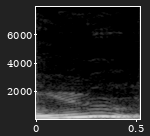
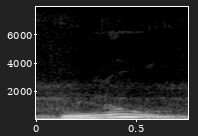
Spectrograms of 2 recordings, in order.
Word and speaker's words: loup: So, un oiseau, un chat, un cheval, un loup, look at, the wolf, un loup, un loup, un loup. I don't pronounce the letter P.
